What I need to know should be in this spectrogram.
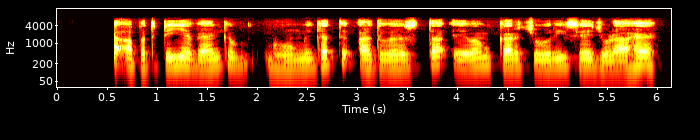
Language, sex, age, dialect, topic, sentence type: Hindi, male, 18-24, Kanauji Braj Bhasha, banking, statement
